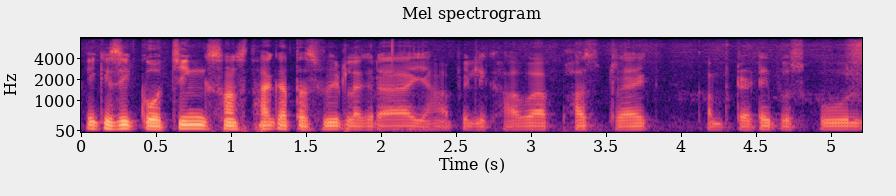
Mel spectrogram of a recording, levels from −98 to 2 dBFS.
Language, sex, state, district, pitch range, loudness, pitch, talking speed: Hindi, male, Bihar, Katihar, 95-105 Hz, -21 LUFS, 100 Hz, 220 wpm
